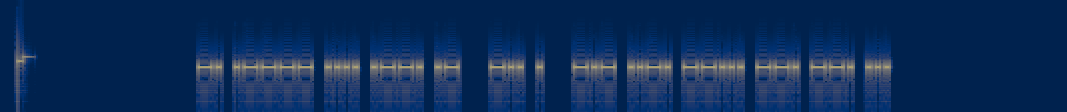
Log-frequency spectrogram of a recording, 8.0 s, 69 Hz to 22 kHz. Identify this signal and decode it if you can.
Morse code, heard as a keyed tone, about 34 wpm, 700 Hz. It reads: N1HPA DE KF7GGS
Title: USA Callsign DE Callsign 35wpm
